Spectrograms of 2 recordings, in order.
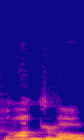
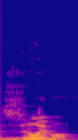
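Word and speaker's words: Znojmo: Yeah, it looks like it's Zanjimo, but yeah, you pronounce it Zanoymo.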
